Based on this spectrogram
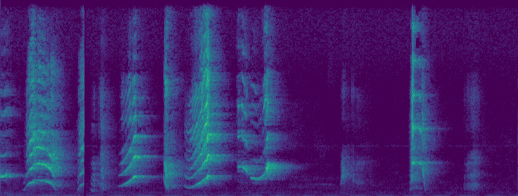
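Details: Indian ringneck parrot talking with arched, whistle-like squeaky phrases that bend up and down, dense at first, then thinning to a few sharp squeaks, over a low constant hum.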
